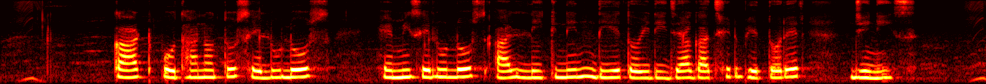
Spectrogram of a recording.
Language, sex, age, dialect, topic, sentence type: Bengali, female, 18-24, Western, agriculture, statement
